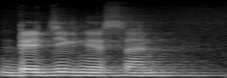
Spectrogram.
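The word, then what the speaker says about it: designation: कि सिग्नेचर रेजिग्नेशन और डेजिग्नेशन इन सभी वर्ड्स में जो लेटर जी है ना यह एन के पहले तो आ रहा है लेकिन फिर भी हम जी को बोल रहे हैं तो अब हम सीखेंगे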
